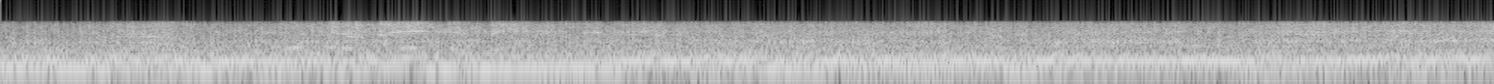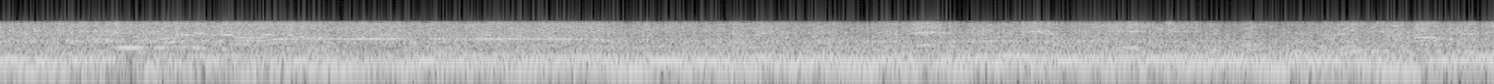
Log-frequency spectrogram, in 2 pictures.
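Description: Several derby car engines running at once, revving up and down, with voices mixed in.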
